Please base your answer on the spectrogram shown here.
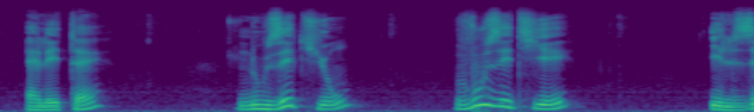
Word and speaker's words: était: Remember, final S, here, here, final T, and then here, and T. You don't pronounce them. So you will get était, okay, for all these forms, okay?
